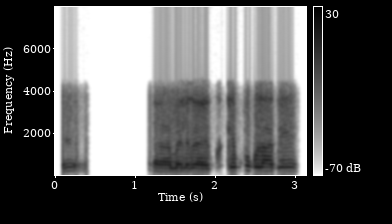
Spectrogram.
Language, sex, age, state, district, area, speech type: Kannada, male, 60+, Karnataka, Kolar, urban, conversation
